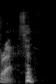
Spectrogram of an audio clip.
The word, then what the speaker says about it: RAAF: In Australia, we have the RAAF, which we still pronounce RAF. Because have you ever met an Australian that uses more syllables than absolutely necessary? Or- RAAF, that's 3 syllables. RAF is like 1.5.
